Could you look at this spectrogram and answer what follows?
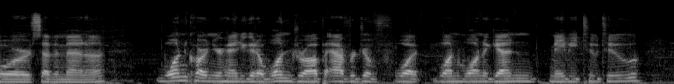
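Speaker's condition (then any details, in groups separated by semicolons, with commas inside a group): No condition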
